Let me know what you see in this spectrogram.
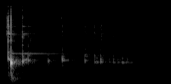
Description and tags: plastic item fell in a glass of water2
drop, fall-in-water, water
